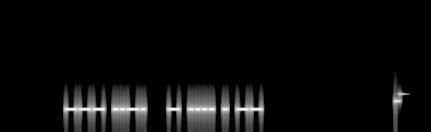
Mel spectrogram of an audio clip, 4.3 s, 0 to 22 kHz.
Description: Morse code, heard as a keyed tone, about 34 wpm, 700 Hz. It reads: OF THEM
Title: Sets of 2 Words 35wpm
